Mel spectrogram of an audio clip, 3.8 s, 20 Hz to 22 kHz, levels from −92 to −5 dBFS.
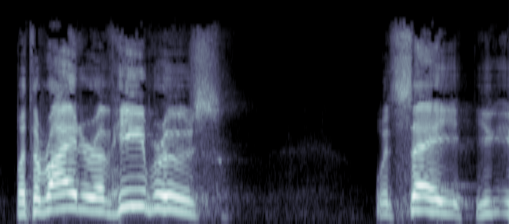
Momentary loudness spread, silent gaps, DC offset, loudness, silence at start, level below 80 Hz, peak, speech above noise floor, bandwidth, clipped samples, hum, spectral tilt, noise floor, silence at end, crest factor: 17 LU; none; under 0.1%; -19 LUFS; 0.15 s; -74 dBFS; -2 dBFS; 56 dB; 15 kHz; under 0.1%; none; -4 dB/octave; -76 dBFS; 0 s; 18 dB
